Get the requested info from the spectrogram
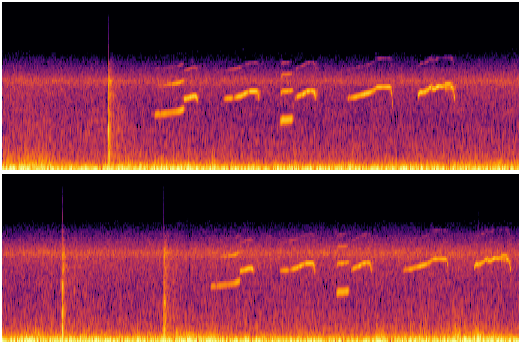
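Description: A bird sings a phrase of about eight clear whistled notes, most of them rising in pitch, starting about two and a half seconds in, and repeats the same phrase near the end. Underneath runs a steady low rumble, with a few sharp clicks.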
